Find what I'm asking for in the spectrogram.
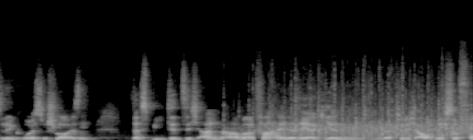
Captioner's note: applause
